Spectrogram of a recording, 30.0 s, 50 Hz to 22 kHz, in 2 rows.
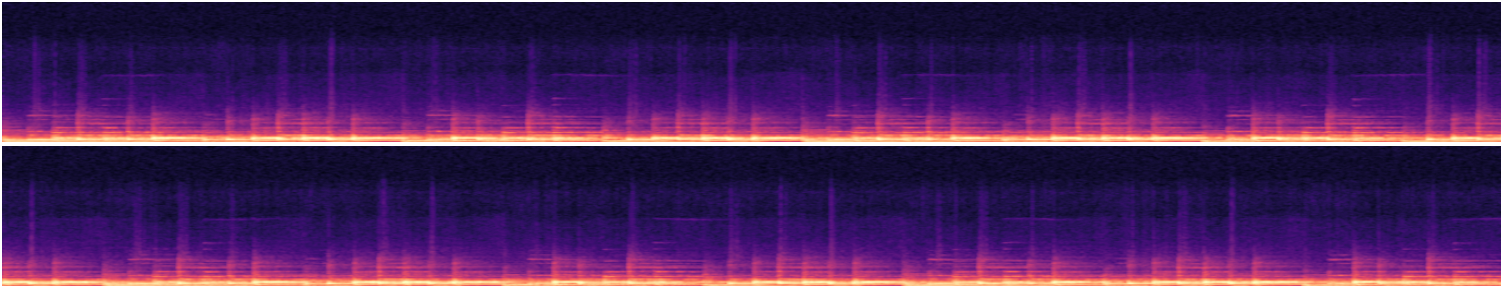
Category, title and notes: Music > Solo instrument
Piano loops 051 efect 4 octave long loop 120 bpm
Otherwise, it is well usable up to 4/4 120 bpm.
